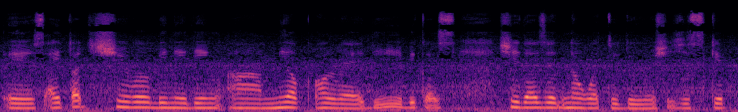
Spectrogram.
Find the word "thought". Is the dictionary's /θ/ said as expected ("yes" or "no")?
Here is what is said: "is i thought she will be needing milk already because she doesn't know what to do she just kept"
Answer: no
